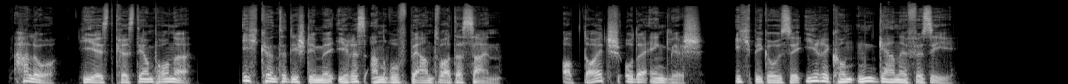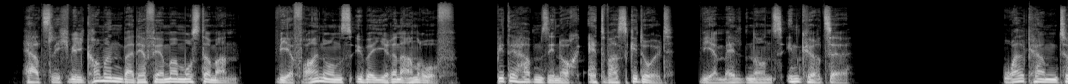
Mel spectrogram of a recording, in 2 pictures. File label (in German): Sprecher Telefonansagen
